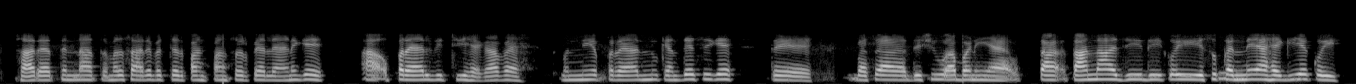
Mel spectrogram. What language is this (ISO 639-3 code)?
pan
